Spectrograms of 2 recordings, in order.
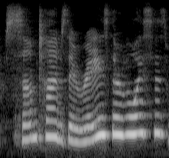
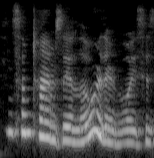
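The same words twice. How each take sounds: First: Raised voice demo. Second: Lowered voice demo. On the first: She demonstrates women raising their voices, higher and louder. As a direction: voice lifted higher and louder on the phrase. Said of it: "which I didn't just do". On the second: She demonstrates women lowering their voices, lower pitch. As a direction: drop into a lower voice on lower. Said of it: "That's a good lower". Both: Shown as a demonstration.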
